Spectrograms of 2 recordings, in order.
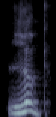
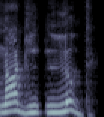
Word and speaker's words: looked: looked. I'm going to say both words, right? Look. Look. Looked. Looked. Duh. Duh. You need to say the D.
